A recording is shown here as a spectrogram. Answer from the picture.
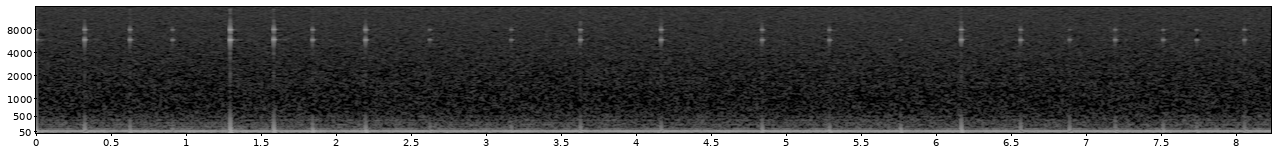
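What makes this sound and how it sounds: Light fingertip tapping on the glass body of a cologne bottle, a Classic Match clone of YSL Y, produces a steady run of quick, bright ticking clicks. The taps are soft and short, with almost no ring. A constant low hum sits underneath.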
